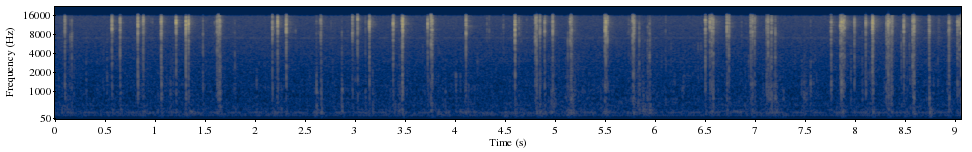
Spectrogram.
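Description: Fingertips press and tap the lower keys of a black plastic computer keyboard. A quiet, irregular run of short, dry, bright clicks comes in quick bursts with brief pauses, each click stopping almost instantly.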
